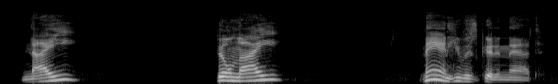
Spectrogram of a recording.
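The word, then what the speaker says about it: Nighy: And last night I watched Living with, I think his last name is pronounced Nye.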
